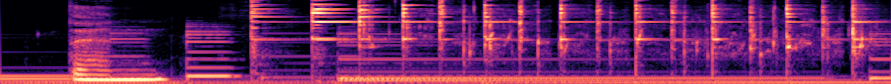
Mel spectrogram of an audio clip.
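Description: Spoon stirring hot water and milk in a coffee mug: a rapid, even series of many light, bright clinks against the mug's sides, quiet and steady.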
